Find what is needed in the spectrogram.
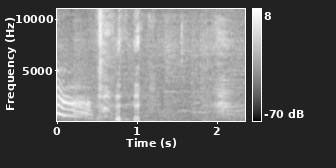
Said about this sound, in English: Is it a household cat? Yep.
